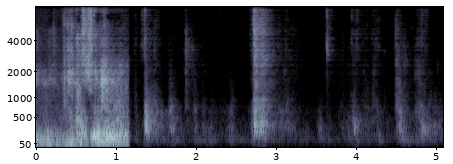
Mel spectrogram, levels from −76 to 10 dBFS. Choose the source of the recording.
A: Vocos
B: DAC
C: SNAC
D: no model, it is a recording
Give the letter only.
A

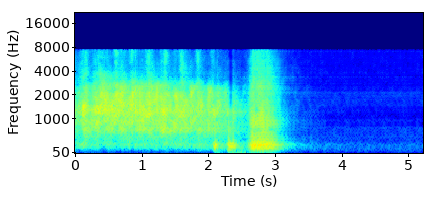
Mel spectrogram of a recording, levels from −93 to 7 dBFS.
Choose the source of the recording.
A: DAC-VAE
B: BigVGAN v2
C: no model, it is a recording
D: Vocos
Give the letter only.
D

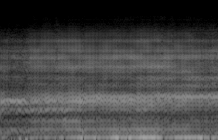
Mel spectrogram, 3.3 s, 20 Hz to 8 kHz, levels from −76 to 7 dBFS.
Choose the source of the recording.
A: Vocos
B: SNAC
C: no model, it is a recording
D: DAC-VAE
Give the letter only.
A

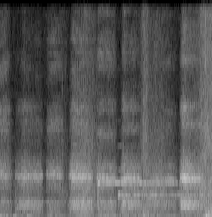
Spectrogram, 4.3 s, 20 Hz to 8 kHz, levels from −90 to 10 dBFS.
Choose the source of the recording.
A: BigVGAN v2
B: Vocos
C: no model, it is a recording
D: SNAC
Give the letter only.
C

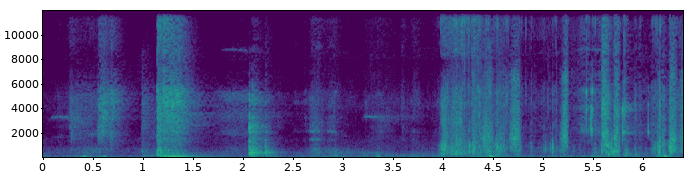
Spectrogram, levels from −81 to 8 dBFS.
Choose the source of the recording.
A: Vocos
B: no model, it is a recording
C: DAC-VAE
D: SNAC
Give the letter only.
B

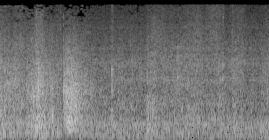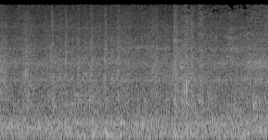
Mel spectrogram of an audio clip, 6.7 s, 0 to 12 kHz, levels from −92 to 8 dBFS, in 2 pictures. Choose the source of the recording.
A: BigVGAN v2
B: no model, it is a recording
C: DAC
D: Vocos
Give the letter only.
D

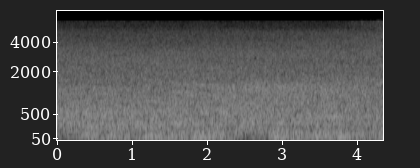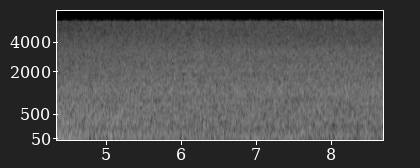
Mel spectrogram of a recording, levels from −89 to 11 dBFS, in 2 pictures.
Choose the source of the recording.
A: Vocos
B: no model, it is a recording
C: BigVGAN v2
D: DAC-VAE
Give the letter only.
B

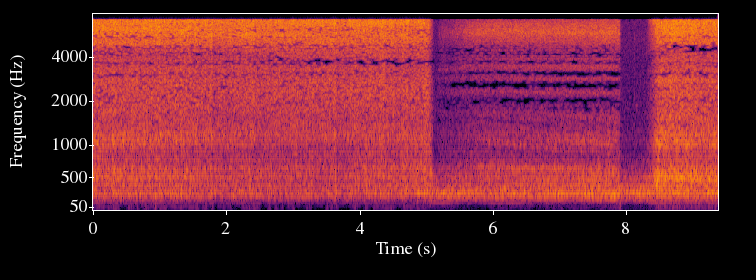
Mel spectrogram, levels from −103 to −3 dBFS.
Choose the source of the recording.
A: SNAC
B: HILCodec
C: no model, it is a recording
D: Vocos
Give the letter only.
C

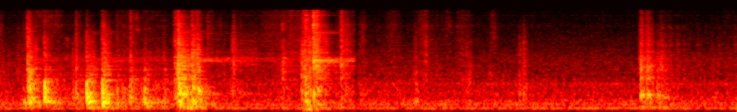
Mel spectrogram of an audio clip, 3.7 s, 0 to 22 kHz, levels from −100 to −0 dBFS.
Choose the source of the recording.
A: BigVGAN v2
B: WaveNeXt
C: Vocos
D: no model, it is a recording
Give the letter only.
C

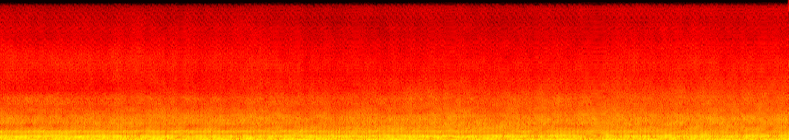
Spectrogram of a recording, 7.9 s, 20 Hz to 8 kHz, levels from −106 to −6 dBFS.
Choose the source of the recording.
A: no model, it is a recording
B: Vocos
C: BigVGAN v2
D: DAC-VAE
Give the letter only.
B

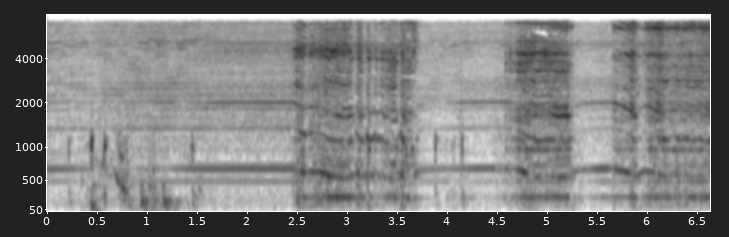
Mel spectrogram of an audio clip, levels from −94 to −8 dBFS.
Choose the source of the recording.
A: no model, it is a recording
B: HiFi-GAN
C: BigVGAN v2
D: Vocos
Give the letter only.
A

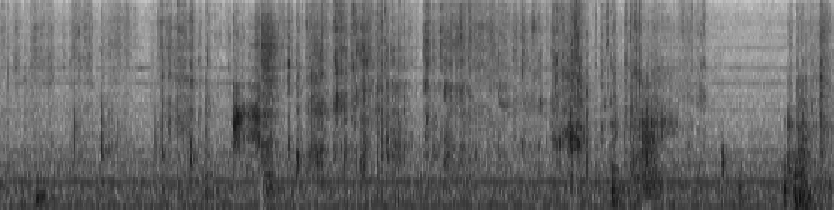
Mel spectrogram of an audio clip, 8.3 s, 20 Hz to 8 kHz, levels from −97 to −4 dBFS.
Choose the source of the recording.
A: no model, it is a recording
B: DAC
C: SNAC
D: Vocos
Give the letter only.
A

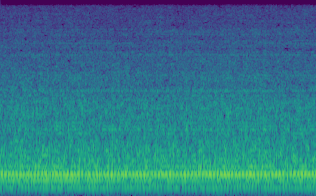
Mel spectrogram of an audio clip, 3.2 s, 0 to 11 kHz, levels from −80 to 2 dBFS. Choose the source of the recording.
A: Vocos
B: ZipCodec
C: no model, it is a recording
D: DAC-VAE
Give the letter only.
C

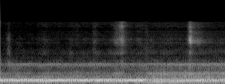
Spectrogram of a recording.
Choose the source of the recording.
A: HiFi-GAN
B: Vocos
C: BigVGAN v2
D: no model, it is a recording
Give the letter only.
B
